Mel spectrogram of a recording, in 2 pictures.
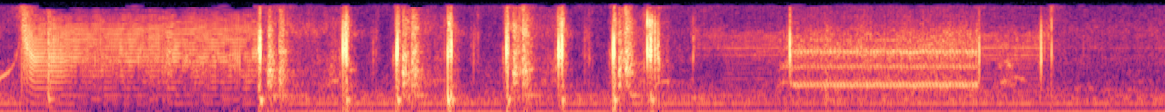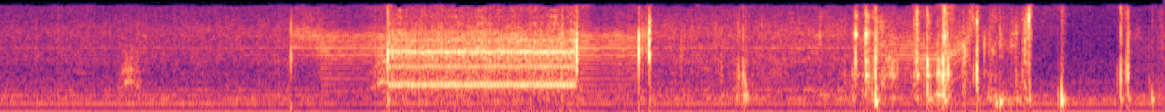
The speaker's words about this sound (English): The ringing generator in this town has a rather weird kind of sound to it. You hear all kind of clicks of its equipment before the ring and then right after the ring.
